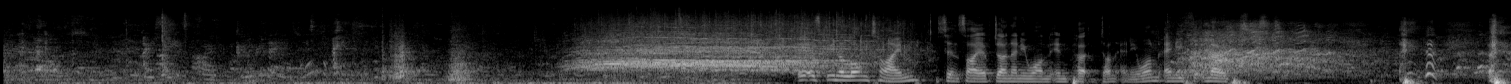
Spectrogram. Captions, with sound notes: (audience murmuring) (audience cheering) - It has been a long time since I have done anyone... Done anyone? Anything, no. (laughter)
